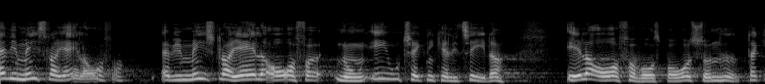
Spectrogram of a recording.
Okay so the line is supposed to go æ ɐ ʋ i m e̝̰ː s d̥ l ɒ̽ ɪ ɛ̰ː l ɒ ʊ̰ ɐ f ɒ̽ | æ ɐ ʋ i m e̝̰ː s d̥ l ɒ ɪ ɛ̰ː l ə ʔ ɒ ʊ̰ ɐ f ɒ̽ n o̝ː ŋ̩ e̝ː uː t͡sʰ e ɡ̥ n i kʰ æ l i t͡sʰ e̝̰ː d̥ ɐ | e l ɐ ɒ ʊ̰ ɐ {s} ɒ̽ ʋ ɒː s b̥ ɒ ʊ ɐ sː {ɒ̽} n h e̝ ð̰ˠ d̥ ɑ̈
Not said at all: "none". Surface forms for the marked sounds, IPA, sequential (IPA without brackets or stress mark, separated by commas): f, ɔ̽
